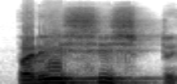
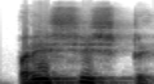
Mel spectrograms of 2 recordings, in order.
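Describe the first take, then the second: No difference in how they are said.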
